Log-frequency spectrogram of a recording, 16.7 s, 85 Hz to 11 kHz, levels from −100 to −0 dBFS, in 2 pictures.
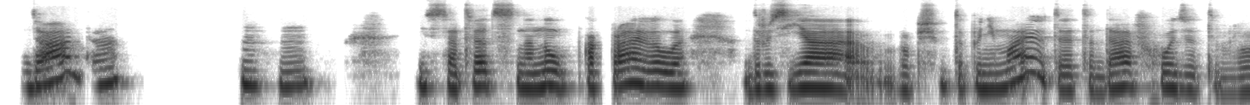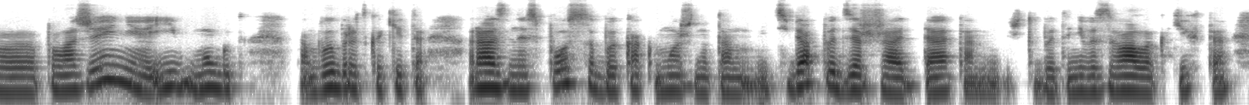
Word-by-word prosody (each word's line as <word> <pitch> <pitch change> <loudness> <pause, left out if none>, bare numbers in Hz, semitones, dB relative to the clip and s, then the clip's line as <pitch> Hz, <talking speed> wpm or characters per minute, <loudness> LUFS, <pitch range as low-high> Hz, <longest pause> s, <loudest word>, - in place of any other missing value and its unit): Да, 235 - +5
да. 230 +4 0 0.8
Мгм. 215 0 -4 0.7
И, 200 - -1
соответственно, 200 0 0
ну, 200 0 +3
как 195 0 -1
правило, 205 -3 +4 0.3
друзья, 185 0 +4
в - - -10
общем-то, 190 +4 -7
понимают 215 - +1
это, 170 -1 -4
да, 185 +5 +2
входят 185 -4 -4
в 160 +1 -3
положение 200 - +1
и 200 - -1
могут, 190 -3 -1 0.4
там, - - -5
выбрать 185 0 0
какие-то 170 +1 -6 0.3
разные 190 -2 +5
способы, 200 -2 -3
как 170 +1 -5
можно, 165 -2 -5
там, 155 0 -5
и - - -9
тебя 205 0 +4
поддержать, 175 -2 0
да, 160 -1 +2
там. 75 - -7
Чтобы - - -9
это 150 - -8
не 160 - -3
вызывало 160 0 +3
каких-то 160 +4 -8
190 Hz, 135 wpm, -24 LUFS, 170-205 Hz, 0.8 s, Да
